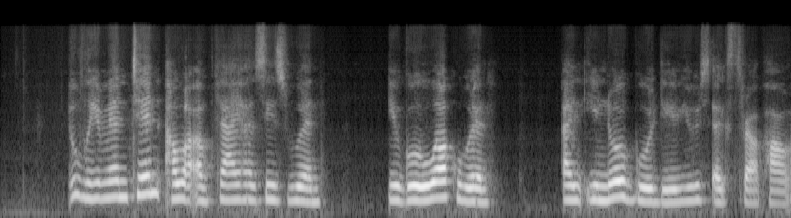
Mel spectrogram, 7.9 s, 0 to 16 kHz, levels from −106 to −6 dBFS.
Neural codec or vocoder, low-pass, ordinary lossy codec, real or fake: codec, 16 kHz in and 24 kHz out, 0.6 kbps, FocalCodec, streaming, 4096 codes; 10.8 kHz; none; fake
